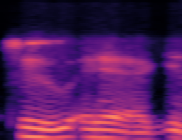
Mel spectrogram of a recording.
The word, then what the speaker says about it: Two Egg: It's spelled T-W-O-E-G-G. It literally is a community named Two Egg, just as if you looked in your refrigerator and you had two eggs left. It is spelled Two Egg.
